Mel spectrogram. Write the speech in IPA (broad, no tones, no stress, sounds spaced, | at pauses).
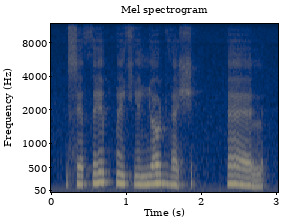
s e θ e pː ẽ ç ẽ ɲ œ o̯ ɖʱ ɛ ʃ | ɛ l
